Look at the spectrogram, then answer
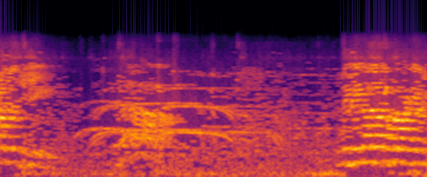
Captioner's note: crowd cheers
